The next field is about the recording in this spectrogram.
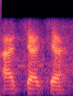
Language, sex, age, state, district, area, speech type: Odia, male, 45-60, Odisha, Sundergarh, rural, conversation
